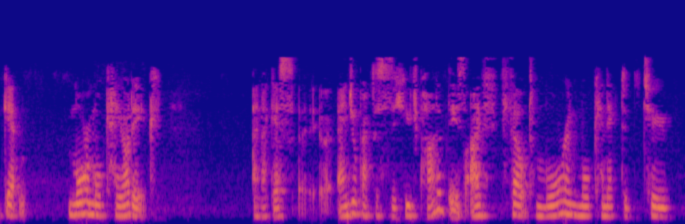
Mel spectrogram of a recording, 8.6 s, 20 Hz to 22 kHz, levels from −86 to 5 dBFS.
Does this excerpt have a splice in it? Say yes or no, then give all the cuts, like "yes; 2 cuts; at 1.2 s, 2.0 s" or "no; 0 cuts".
no; 0 cuts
